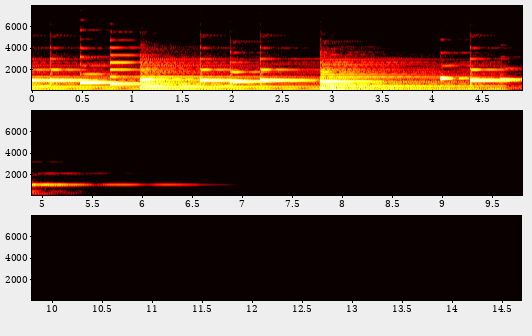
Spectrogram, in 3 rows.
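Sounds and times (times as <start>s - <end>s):
piano: 0.0s - 6.1s.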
